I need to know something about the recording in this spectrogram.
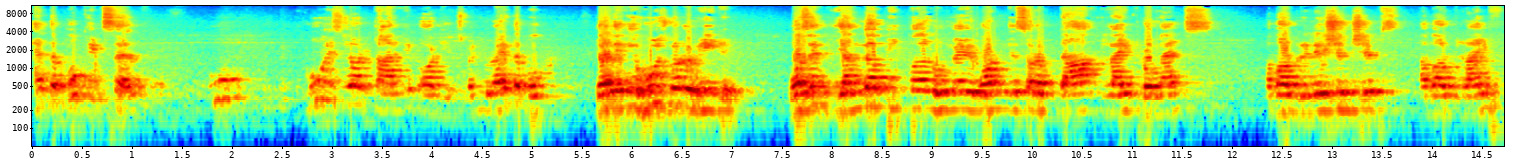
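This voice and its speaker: A man's voice: high voice, measured pace, a little mellow. A middle-aged man with an Indian accent, hosting a live interview with long, reflective, meandering questions. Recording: echoey room, distant mic, faint noise.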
